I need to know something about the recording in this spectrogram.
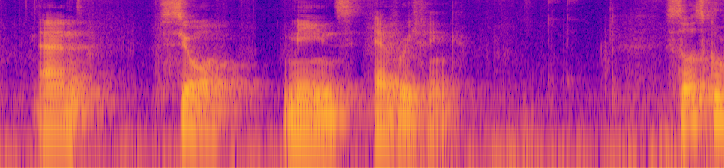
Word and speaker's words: всё: Then we can take a word like всё, which is once again is pronounced with a F at the beginning, but it's written like всё with a V sound.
